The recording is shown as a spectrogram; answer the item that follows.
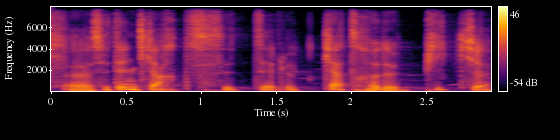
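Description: The man's voice sits at a medium pitch, varying in an ordinary way. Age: 20s. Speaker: listener contributor. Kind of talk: monologue.

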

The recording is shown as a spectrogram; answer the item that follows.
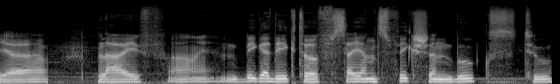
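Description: Someone speaks very slowly with a French accent and a monotone, flat intonation. Noticeable background noise runs underneath. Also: man. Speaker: musician. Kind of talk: interview. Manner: halting.

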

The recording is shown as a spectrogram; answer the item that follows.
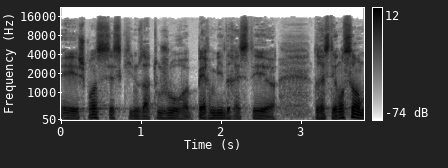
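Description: A man with a very deep, low pitch talks at a moderate pace on a very clean recording with a silent background. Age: 60s. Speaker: husband and caregiver of a person with MS. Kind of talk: testimony.

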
